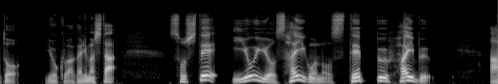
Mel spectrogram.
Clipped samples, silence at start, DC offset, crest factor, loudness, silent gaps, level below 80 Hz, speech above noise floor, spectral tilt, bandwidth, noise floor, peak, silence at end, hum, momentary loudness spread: under 0.1%; 0.05 s; under 0.1%; 18 dB; -21 LUFS; none; -50 dBFS; 41 dB; -5 dB/octave; 12.5 kHz; -61 dBFS; -4 dBFS; 0 s; none; 12 LU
